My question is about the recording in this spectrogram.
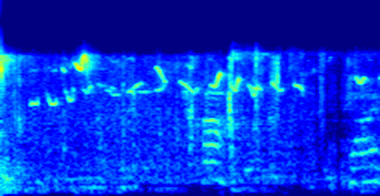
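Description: Tamarins giving a run of quick, high-pitched chirps and short whistles, with a brief lower call about one and a half seconds in.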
